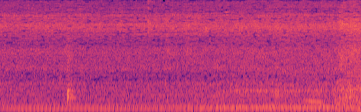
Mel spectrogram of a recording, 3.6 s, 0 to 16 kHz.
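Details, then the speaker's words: Honda Click 125 scooter after full engine overhaul: steady, even idle putter with no ticking, knocking or rattle; engine quiet again and no longer smoking. "Tahimik na uli yung makina niya. At syempre, wala na rin siyang usok."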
